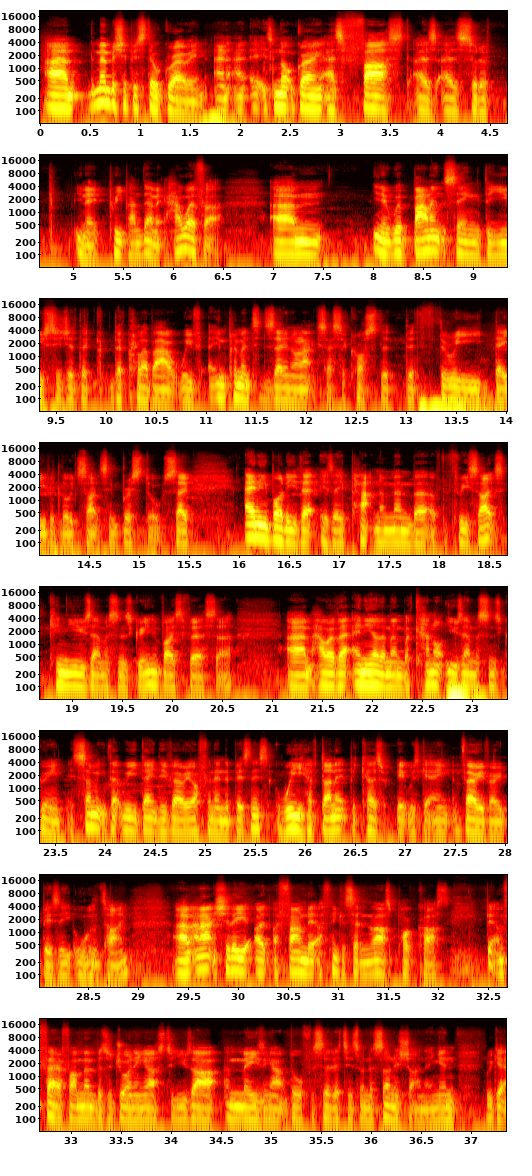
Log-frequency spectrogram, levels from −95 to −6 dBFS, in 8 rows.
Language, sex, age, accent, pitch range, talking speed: English, male, 30-49, British, 90-110 Hz, 220 wpm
